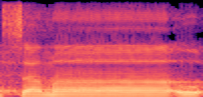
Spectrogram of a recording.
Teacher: ini adalah mad wajib muttasil kita panjangkan dua setengah Alif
